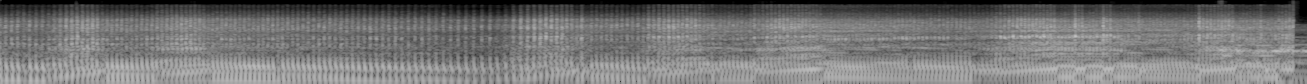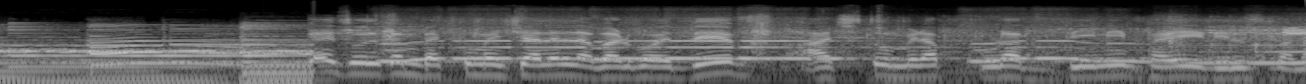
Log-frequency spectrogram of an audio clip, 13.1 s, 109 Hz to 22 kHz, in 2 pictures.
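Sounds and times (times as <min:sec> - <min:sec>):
motorcycle engine revving: 0:00.0 - 0:06.5.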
